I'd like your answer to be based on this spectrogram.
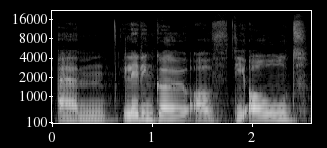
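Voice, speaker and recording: A woman's voice: steady tone, slow pace, darkish tone, clean tone. South African woman, casual interview guest. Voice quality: low register. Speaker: singer and musician guest.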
